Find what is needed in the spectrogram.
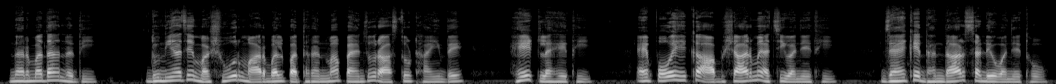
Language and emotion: Sindhi, neutral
